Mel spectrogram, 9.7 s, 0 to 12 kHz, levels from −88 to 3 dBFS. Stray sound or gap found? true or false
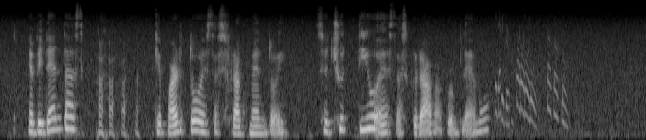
true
